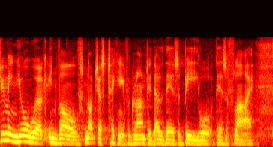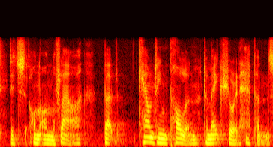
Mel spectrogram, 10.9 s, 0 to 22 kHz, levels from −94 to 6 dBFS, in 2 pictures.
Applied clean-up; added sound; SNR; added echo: none; none; none; none.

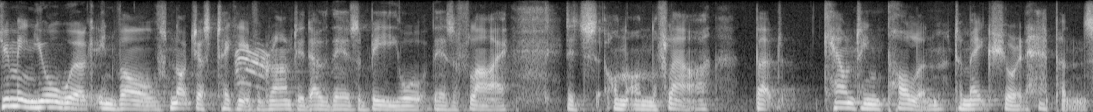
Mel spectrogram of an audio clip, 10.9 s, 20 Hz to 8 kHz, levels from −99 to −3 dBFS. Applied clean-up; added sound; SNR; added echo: none; Crow; 10 dB; none.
